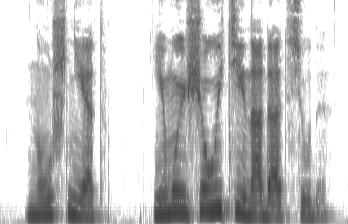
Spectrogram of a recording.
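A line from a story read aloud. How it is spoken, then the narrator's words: Grim words through teeth. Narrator (Russian): Айрон мрачно процедил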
